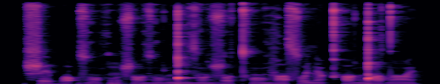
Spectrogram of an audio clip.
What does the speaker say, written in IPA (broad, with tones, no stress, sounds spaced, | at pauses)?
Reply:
ʂ ɛ˨ b ɔ˨ ʔ zˤ ũ˨ x ũ˦ ɬ ɔ̃˨ zˤ ũ˨ ŋ͡ǃ ĩ˨ z ɔ̃˨ ɮ ɔ˨ tʰ ɔ̃˨ v ɛ˨ sˤ u˨ lʲ ɛ̃˨ qʰ ɔ˦ ŋ͡ǃ u˦ dˤ ɛ̃˦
